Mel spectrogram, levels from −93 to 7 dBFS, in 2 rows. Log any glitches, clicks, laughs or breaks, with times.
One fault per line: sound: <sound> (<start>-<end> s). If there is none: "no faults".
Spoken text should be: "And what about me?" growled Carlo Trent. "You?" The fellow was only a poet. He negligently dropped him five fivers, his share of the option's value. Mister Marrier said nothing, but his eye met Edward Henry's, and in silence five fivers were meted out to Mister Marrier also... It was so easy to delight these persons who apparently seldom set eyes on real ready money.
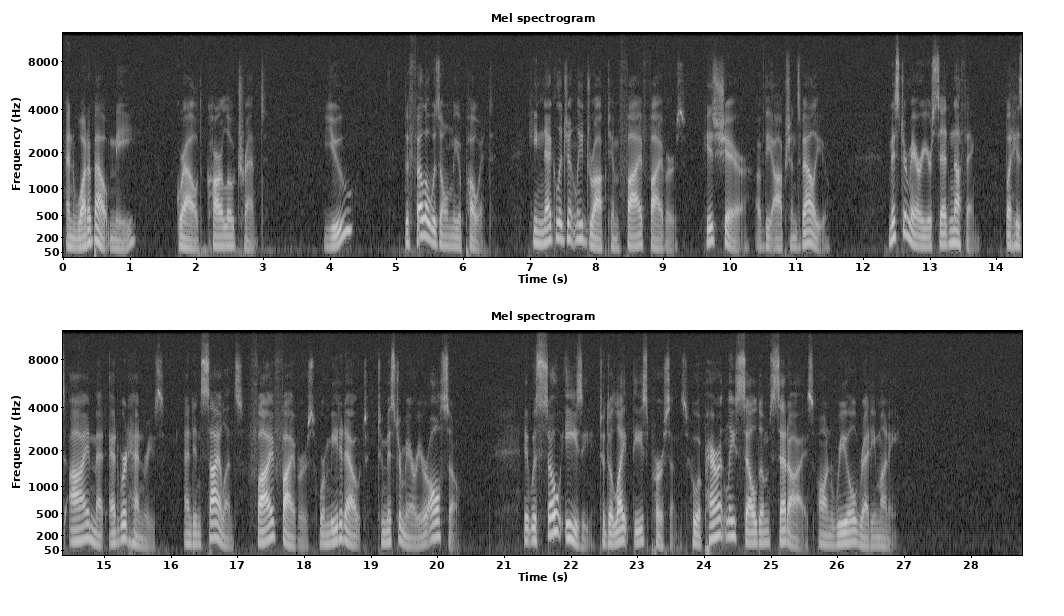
no faults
